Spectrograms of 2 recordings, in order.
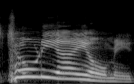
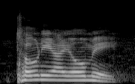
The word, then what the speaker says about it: Tony Iommi: It's Tony Iommi. That's how it's pronounced. – A, Aerosmith. B, Black Sabbath. Or C, Thin Lizzy. How is it pronounced? – Iommi. Tony Iommi.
